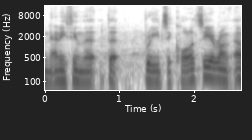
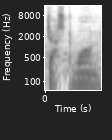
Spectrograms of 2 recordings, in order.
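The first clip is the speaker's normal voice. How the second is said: hushed half-whisper, barely audible; 5 semitones lower, 10 dB quieter than usual. Playing a character at a bakery who half-whispers to another character: half-whispering. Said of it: "Val just whispers to her and just goes".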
